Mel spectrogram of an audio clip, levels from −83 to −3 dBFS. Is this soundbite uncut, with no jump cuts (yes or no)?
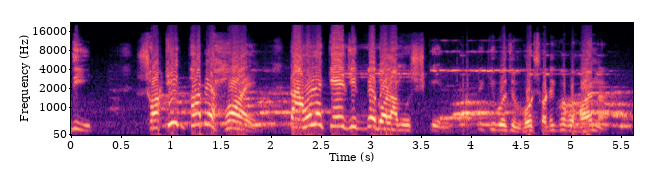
yes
